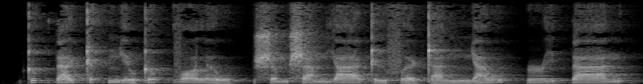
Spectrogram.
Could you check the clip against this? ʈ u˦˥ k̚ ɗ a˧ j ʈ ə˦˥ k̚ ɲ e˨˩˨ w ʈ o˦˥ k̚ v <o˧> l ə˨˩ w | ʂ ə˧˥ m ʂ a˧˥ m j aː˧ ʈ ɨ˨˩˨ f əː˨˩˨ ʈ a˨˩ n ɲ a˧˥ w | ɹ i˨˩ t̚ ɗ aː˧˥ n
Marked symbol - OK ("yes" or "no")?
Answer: no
